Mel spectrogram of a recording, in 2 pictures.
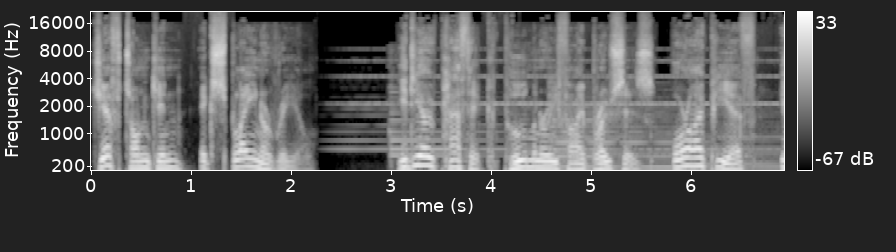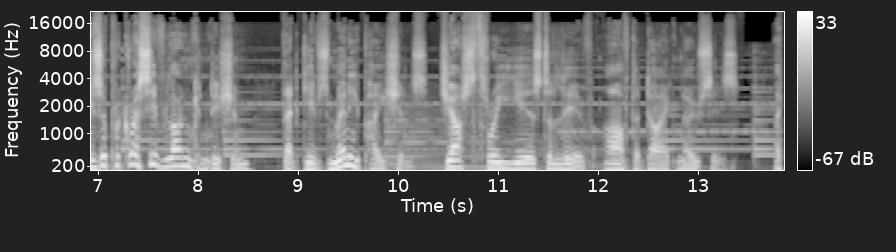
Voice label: Explainers

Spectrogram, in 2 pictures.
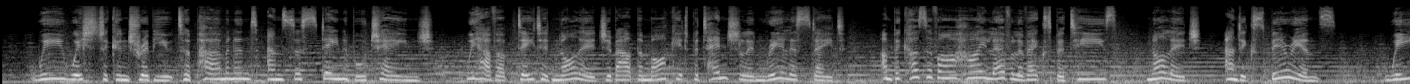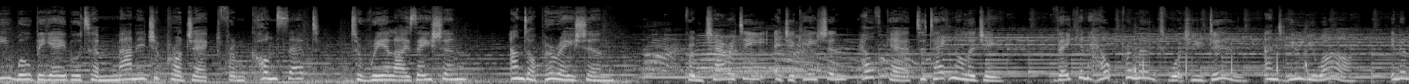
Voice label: Corporate Voiceover

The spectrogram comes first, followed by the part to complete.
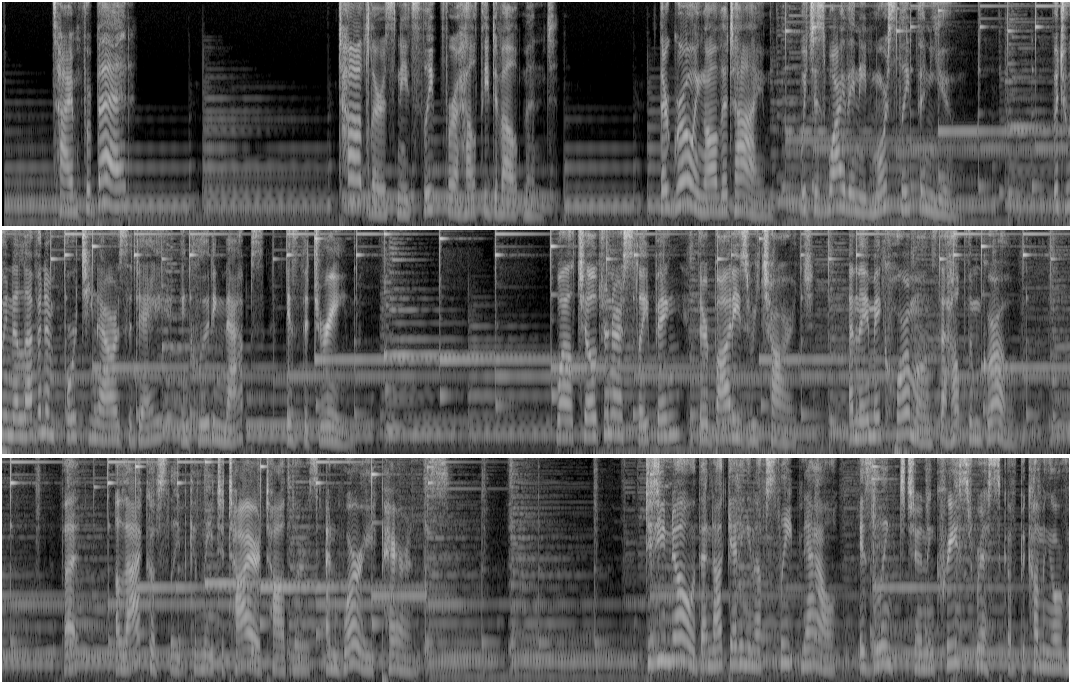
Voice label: Gen American; Nestle

